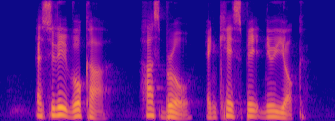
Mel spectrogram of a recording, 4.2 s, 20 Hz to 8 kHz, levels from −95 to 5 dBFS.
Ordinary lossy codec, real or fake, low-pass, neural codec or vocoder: none; real; none; none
